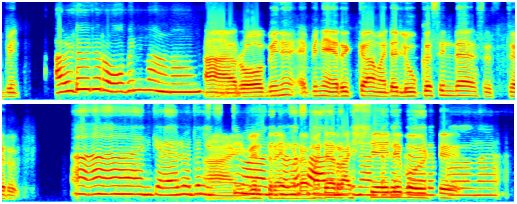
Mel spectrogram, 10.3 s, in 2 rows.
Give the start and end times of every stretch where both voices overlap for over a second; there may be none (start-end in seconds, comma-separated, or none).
7.5-9.1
